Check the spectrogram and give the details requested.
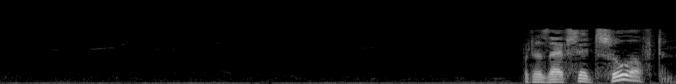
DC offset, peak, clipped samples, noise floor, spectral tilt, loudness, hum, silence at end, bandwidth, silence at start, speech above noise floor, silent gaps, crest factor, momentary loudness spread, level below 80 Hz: under 0.1%; -6 dBFS; under 0.1%; -59 dBFS; -6 dB/octave; -23 LUFS; none; 0.1 s; 5.4 kHz; 5.25 s; 37 dB; none; 22 dB; 10 LU; -58 dBFS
